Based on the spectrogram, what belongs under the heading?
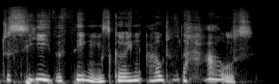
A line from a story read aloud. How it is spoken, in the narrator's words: wailed the other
